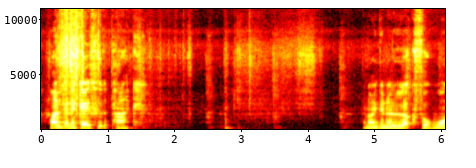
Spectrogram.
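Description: Playing cards slide and swish across a cloth surface as they are spread.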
